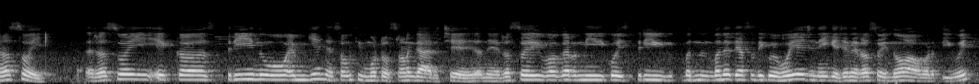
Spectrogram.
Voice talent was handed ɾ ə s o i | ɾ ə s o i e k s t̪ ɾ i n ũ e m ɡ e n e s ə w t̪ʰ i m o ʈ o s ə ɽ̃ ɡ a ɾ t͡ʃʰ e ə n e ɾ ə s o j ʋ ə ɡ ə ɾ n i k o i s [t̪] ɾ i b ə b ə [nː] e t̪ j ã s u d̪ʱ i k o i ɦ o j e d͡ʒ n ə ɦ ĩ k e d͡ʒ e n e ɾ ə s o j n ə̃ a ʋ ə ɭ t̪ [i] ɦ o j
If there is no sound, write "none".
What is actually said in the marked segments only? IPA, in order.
t̪, n, i

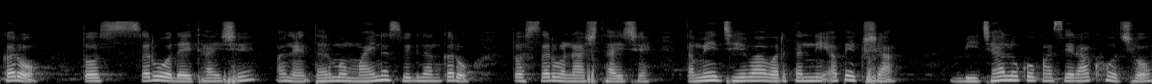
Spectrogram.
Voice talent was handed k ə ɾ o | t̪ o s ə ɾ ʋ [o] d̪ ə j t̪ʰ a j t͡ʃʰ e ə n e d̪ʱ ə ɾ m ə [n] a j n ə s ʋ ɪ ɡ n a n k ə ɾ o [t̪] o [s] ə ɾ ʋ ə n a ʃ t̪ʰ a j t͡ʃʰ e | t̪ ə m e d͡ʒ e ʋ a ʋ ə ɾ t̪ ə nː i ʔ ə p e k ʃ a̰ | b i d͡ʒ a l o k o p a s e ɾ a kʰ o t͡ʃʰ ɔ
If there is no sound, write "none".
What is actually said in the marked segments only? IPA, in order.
o, m, t̪, s

